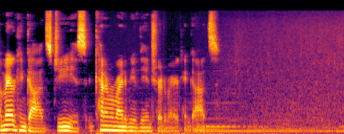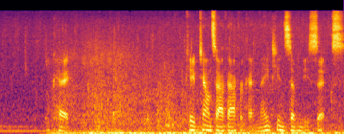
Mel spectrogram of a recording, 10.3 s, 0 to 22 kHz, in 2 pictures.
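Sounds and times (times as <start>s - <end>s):
speech: 0.0s - 3.7s, 5.9s - 6.6s, 8.0s - 10.3s
rain falling on a street in Cape Town South Africa: 3.5s - 10.3s.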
